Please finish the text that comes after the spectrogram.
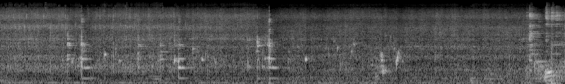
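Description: Green chilies sizzling in hot oil for tempering a Tamil tamarind curry with dried fish, a steady close crackle and fizz broken by the scraping and clinking of a stirring spoon; no talking.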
